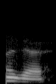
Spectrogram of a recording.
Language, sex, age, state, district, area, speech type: Nepali, female, 45-60, West Bengal, Jalpaiguri, urban, conversation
